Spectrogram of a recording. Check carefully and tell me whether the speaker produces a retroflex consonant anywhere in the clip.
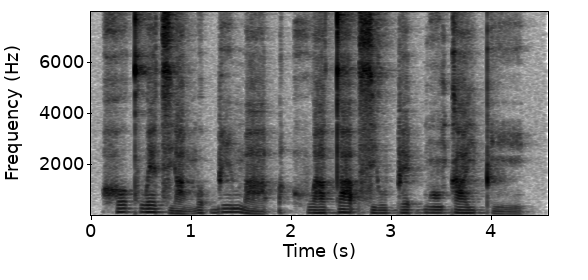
no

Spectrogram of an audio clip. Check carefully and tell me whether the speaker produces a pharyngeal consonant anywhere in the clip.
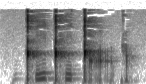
no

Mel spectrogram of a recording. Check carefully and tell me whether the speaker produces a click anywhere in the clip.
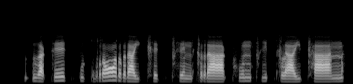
no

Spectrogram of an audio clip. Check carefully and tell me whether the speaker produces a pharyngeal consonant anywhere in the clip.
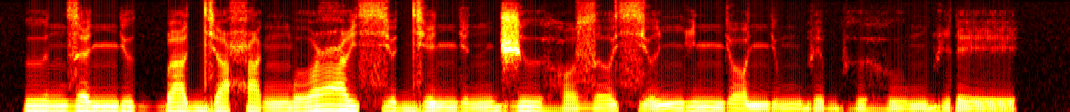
yes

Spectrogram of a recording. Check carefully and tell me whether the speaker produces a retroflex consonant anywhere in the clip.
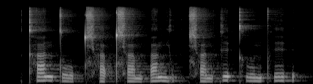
no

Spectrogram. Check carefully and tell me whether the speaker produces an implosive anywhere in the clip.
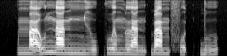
yes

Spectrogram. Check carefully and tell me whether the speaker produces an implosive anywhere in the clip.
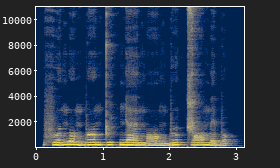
no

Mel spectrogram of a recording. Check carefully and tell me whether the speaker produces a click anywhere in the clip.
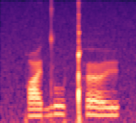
yes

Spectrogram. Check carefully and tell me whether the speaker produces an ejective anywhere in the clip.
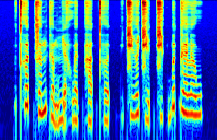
no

